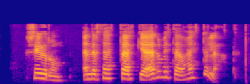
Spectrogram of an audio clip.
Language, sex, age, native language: Icelandic, female, 50-59, Icelandic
